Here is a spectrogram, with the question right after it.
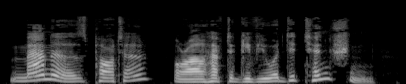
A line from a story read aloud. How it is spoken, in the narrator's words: drawled Malfoy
